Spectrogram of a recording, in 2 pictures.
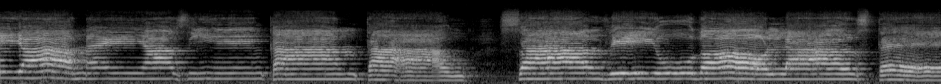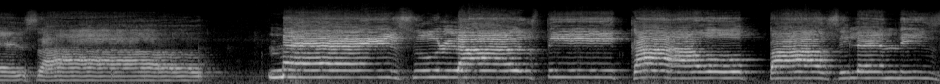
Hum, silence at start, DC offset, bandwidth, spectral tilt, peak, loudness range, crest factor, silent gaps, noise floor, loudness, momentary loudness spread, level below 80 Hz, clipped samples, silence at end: none; 0 s; under 0.1%; 19 kHz; -1 dB/octave; -8 dBFS; 7 LU; 14 dB; none; -49 dBFS; -19 LUFS; 12 LU; -56 dBFS; under 0.1%; 0 s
